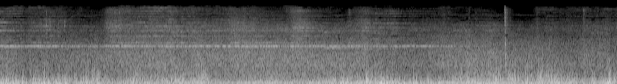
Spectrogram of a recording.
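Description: Double-stack container train cars rolling past with a heavy, steady rumble. A thin, steady wheel squeal is heard for the first two seconds and then fades. A single sharp clank comes about five seconds in.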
